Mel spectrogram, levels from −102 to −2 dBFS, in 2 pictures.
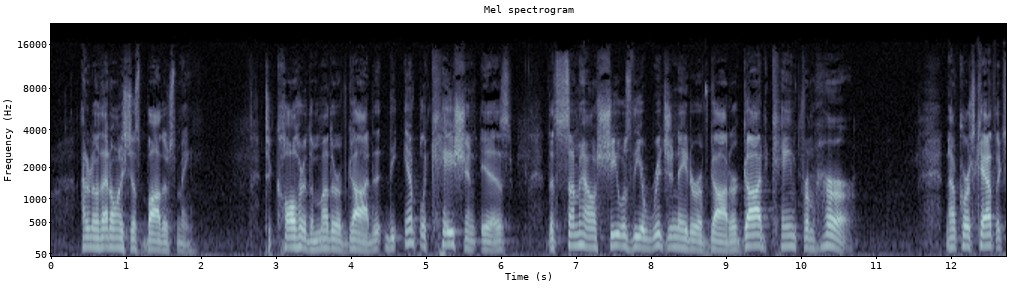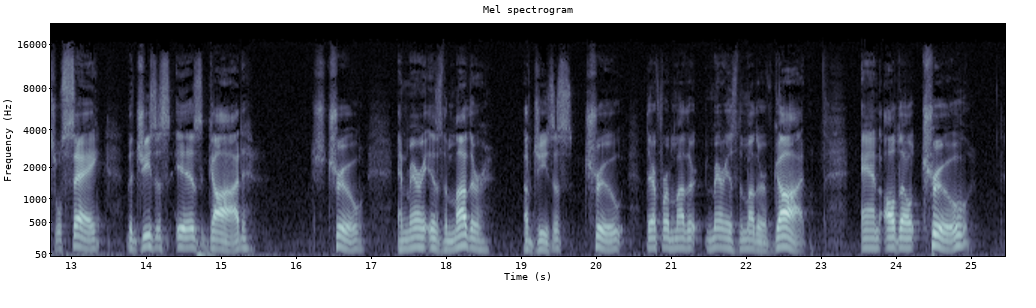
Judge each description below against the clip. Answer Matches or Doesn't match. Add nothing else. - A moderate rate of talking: Matches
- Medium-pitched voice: Doesn't match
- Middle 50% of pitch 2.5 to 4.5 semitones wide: Matches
